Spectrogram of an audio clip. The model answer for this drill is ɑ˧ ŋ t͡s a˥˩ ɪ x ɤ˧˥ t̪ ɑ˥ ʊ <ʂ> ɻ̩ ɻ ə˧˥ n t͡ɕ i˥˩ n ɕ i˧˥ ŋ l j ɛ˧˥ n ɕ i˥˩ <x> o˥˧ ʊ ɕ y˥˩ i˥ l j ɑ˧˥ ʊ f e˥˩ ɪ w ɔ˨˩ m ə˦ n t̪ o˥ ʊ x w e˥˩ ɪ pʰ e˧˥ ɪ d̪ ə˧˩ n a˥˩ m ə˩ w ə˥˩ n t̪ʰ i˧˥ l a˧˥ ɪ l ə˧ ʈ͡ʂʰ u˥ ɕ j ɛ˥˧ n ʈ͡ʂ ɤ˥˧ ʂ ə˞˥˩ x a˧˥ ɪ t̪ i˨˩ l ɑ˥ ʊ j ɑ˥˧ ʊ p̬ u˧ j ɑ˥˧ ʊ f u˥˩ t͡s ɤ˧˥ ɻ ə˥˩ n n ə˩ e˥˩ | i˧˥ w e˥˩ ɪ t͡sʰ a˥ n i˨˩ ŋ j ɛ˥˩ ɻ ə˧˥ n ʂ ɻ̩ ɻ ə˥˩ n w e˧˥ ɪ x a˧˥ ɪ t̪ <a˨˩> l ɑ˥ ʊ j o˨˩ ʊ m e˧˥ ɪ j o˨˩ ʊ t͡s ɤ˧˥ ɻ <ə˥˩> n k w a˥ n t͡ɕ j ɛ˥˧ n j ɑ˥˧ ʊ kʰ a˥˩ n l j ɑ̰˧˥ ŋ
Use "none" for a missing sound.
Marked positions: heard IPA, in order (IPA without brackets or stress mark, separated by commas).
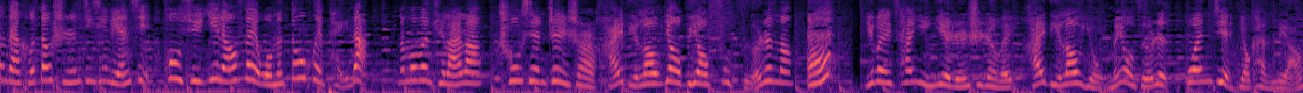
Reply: ʂ, x, i˨˩, ə˥˩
